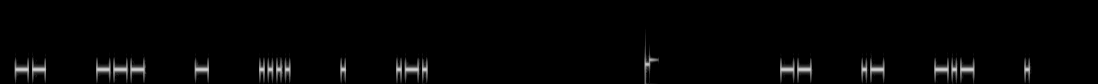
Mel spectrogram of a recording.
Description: Morse code, heard as a keyed tone, about 28 wpm, spaced as for 13 wpm, 700 Hz. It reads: MOTHER MAKE
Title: 4x Character Spacing - Top 200 Words - 28wpm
